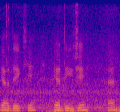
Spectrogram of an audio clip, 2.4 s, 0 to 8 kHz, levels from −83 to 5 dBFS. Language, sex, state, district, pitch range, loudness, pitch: Hindi, female, Bihar, Madhepura, 145-170 Hz, -30 LUFS, 160 Hz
